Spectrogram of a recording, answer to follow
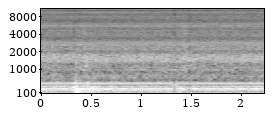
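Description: Near silence: a faint steady electrical hum under the room tone, with one brief faint click about a third of a second in.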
